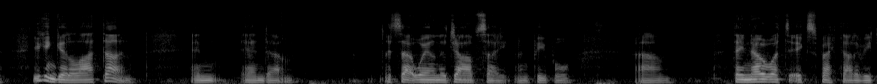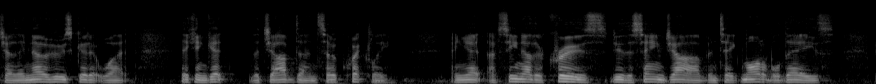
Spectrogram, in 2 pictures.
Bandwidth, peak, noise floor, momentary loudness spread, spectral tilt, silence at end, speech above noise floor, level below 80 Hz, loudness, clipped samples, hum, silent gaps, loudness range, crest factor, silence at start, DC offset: over 20 kHz; -16 dBFS; -59 dBFS; 20 LU; -5 dB/octave; 0.1 s; 23 dB; -64 dBFS; -36 LUFS; under 0.1%; none; none; 5 LU; 20 dB; 0 s; under 0.1%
